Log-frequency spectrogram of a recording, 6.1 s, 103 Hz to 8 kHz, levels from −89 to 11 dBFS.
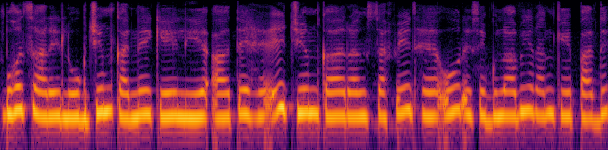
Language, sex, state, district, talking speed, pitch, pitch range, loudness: Hindi, female, Bihar, Patna, 205 wpm, 280 Hz, 275-300 Hz, -13 LUFS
